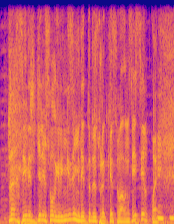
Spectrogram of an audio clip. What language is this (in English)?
Kazakh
